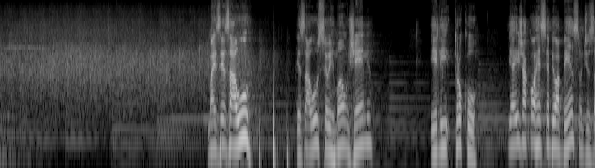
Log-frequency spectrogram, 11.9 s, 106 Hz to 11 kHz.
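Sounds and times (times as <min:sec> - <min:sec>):
audience applause during a sermon: 0:00.0 - 0:04.5
speech: 0:04.2 - 0:05.3, 0:06.0 - 0:07.5, 0:08.6 - 0:09.6, 0:10.2 - 0:11.9.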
